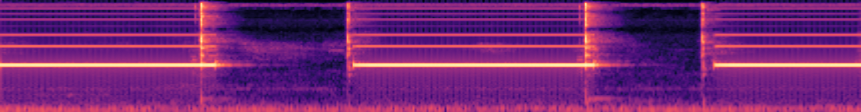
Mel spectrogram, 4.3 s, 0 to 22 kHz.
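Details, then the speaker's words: IWELD TIG160 welder with no high-voltage output, normally-open relay with a 24 V coil: power applied, contacts close; crisp high meter continuity beeps under a second, repeating about every second. Relay switches fine. "แต่ถ้ามันไม่ปกติคือเราจ่ายไฟให้เขาทำงานเพราะเขาต้องมาเสียแต่2ตัวนี้ก็จะเชื่อมหากันก็เป็นสวิตซ์เท่านั้นเองนะครับ"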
